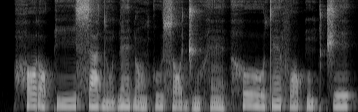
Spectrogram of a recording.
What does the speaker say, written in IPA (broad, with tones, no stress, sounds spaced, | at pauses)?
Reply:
h ɔ˦ ɾ ɔ˨ k iː˦ s a˧ d ũ˨ ɗ ɛ̃˧ ɗ ɔ̃˨ k u˧ s ɔ˧ d͡ʒ ũ˨ h ɛ̃˦˨ | h oː˦˨ t ɛ̃˦ f ɔ˧ p ũ˧ k t͡ʃ e˦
